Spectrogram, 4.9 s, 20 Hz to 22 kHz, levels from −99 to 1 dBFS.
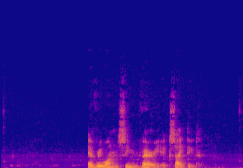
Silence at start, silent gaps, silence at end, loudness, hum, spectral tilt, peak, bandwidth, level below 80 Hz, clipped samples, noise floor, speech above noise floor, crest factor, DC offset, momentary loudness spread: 1.75 s; none; 0.85 s; -28 LUFS; none; -6.5 dB/octave; -8 dBFS; 10 kHz; -64 dBFS; under 0.1%; -69 dBFS; 42 dB; 22 dB; under 0.1%; 13 LU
